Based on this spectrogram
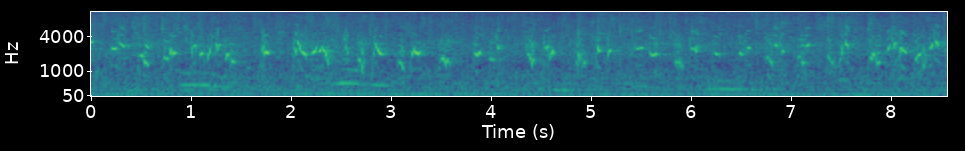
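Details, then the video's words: Sooty-headed bulbul in lively rapid 'ropel uplik uplik' song, played to provoke rival birds: dense run of short chirpy, slurred notes, rising and falling, tumbling almost continuously, with a faint low hum beneath. "trucuk gacor ropel uplik uplik merangsang lawan"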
